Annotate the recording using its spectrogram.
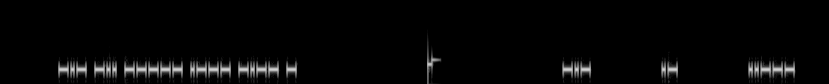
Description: Morse code, heard as a keyed tone, about 40 wpm, spaced as for 23 wpm, 700 Hz. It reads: KD0JYT KA2
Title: USA Call Signs - 8x Character Spacing - 40wpm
